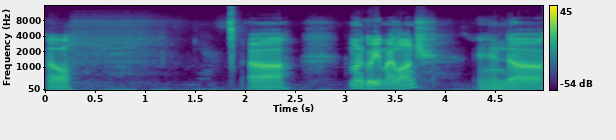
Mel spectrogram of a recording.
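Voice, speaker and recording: A man at a moderate pace. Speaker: car restoration youtuber. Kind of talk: workshop video log.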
